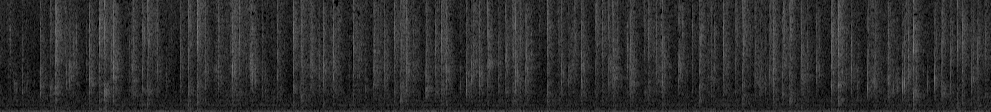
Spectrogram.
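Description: Long nails tap and scratch the front cover of a solid hardcover book, "The Hacienda," with a glossy paper dust jacket, held close. Quick, crisp clicks and dry scraping ride over a steady low hum. The tapping stays soft and continuous throughout.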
